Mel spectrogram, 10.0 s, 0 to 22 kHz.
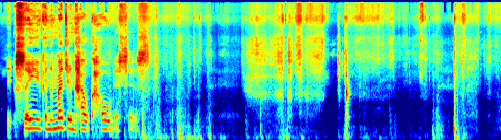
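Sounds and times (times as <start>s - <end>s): paper rustling: 2.8s - 10.0s
page turning: 4.9s - 10.0s.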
